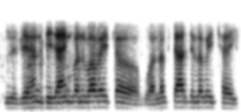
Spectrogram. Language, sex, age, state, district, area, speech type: Maithili, male, 45-60, Bihar, Sitamarhi, rural, conversation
